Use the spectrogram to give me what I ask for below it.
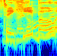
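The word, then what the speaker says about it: Taheebo: Tahibo is spelled T like Tom, A-H-E-E-B like boy. Oh, that's Tahibo, and then continue with the word tea, and then the word club.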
